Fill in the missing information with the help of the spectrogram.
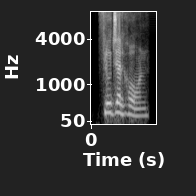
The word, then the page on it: flugelhorn: Indian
